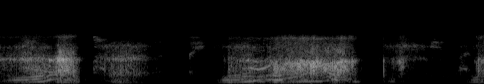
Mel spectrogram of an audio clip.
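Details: Adult man (boyfriend) snoring in sleep: loud, irregular rattling breath noises with brief silent gaps.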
